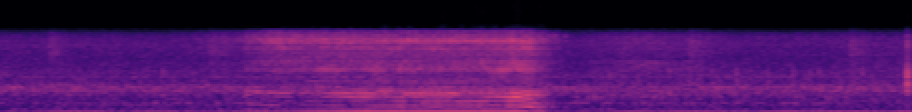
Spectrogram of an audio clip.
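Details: A loud, rattling, low snore on the in-breath, rising and then cutting off, over steady room hum; snoring.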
